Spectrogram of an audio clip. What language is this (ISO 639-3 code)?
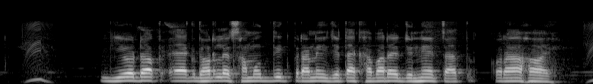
ben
